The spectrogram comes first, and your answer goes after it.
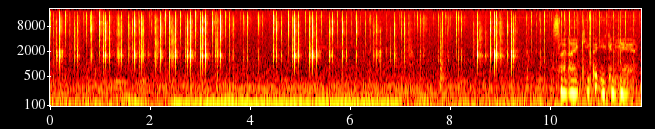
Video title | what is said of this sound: ASMR 🖤 Tapping Only! | you can hear kind of all three sounds as I move back and forth across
